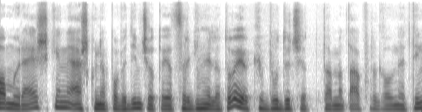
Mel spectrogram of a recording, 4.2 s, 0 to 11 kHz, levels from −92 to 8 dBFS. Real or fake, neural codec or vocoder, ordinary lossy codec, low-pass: fake; autoencoder, 48 kHz, 32 numbers a frame, DAC-VAE, trained on Japanese speech; AAC, 64 kbps; 9.9 kHz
